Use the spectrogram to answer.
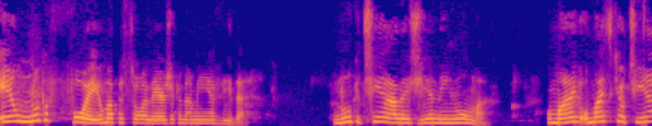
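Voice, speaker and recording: Her intonation is lively. The woman's voice sits high in pitch. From United States. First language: English (speaking Portuguese). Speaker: patient advocate, association founder. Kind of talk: interview, personal testimony. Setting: live video stream. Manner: halting, with fillers.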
